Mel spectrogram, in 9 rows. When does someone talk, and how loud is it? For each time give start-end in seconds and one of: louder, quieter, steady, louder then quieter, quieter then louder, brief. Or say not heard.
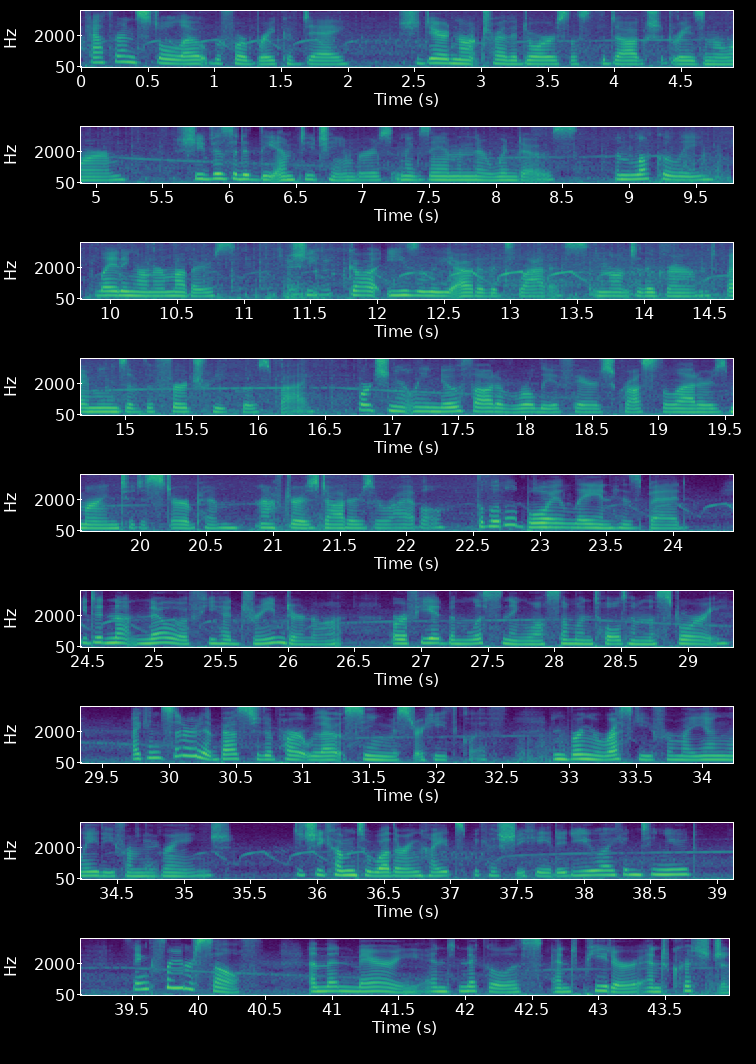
0.0-43.9 steady.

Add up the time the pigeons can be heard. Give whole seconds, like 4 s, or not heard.
not heard.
